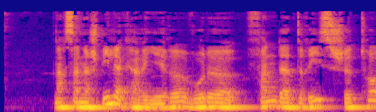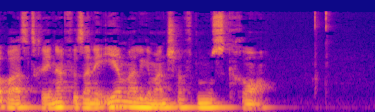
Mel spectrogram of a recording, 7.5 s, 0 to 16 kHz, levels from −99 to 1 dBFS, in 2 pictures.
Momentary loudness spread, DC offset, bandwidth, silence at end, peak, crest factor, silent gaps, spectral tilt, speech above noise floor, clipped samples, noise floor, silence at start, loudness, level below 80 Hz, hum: 14 LU; under 0.1%; 11.5 kHz; 1.05 s; -2 dBFS; 16 dB; none; -5 dB/octave; 40 dB; under 0.1%; -56 dBFS; 0.55 s; -17 LUFS; -44 dBFS; none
